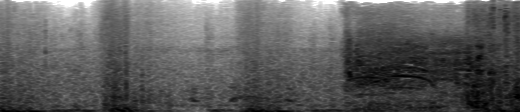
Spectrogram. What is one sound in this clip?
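A large bird's wings flap heavily.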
